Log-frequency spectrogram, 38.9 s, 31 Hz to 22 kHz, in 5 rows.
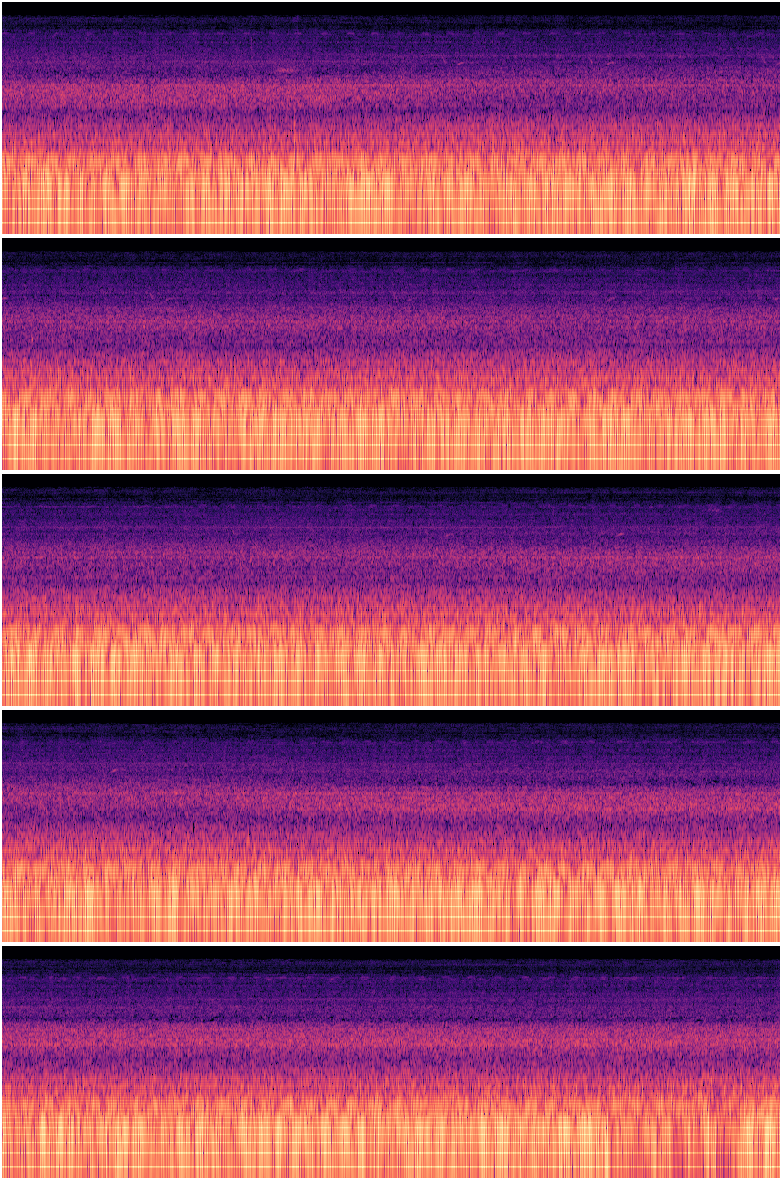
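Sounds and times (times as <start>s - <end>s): low machine hum: 0.0s - 38.9s.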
